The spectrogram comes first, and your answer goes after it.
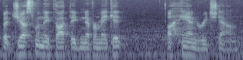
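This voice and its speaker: A man's voice: fairly low pitch, fairly even intonation, moderate pace, sharp tone, a little hiss or hum. A man narrating an adventure audiobook in a dramatic, suspenseful, theatrical way. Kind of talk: dramatic scripted storytelling. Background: orchestral film soundtrack music.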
